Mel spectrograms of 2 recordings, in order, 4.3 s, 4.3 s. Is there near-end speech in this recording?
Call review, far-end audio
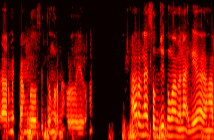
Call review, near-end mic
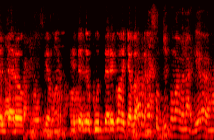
Yes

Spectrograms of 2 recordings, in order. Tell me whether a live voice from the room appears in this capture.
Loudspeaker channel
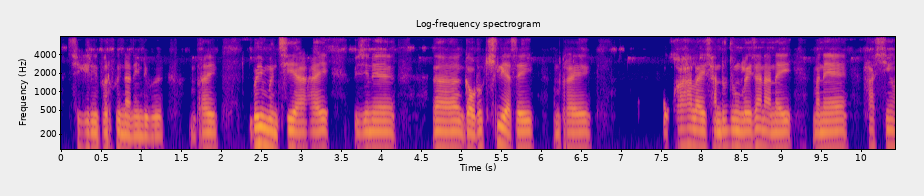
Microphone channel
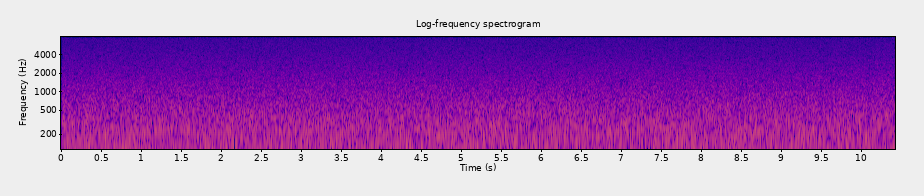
No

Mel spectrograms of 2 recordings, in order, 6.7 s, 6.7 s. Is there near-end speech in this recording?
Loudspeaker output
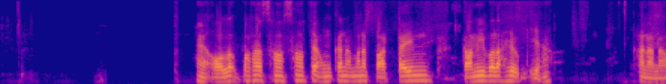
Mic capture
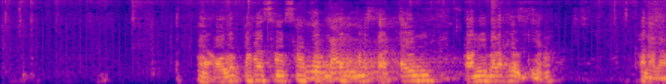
Yes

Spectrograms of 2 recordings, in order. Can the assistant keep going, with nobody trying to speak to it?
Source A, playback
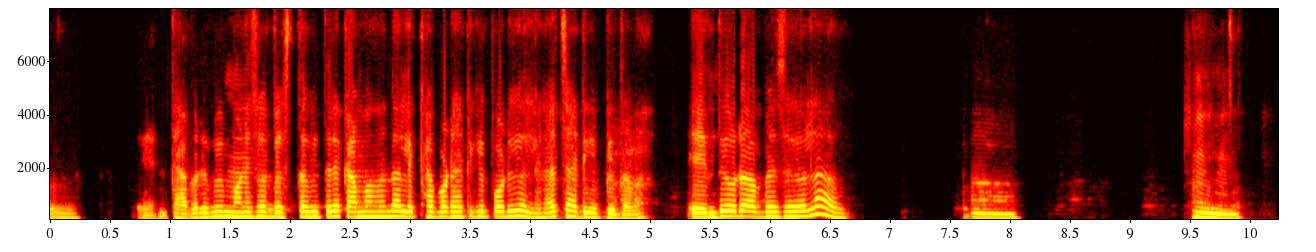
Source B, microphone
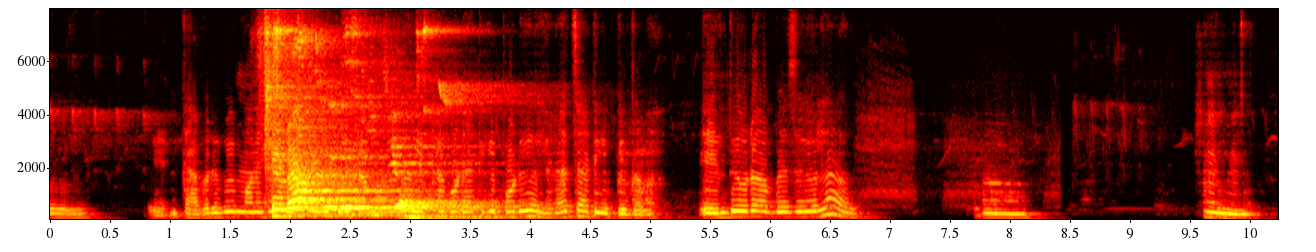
No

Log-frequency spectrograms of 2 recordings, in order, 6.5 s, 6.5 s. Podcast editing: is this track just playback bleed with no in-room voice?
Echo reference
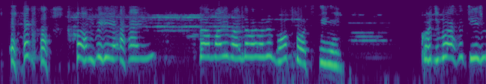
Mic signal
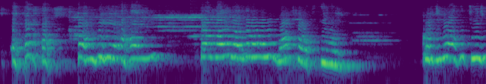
Yes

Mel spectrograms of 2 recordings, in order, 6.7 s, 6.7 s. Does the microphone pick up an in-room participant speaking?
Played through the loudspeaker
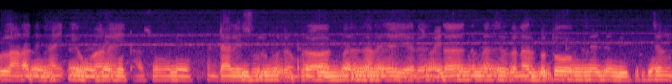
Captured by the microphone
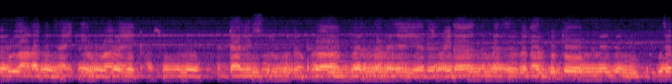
No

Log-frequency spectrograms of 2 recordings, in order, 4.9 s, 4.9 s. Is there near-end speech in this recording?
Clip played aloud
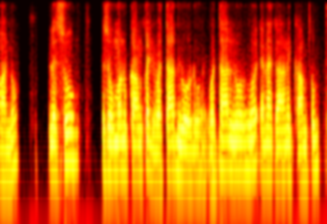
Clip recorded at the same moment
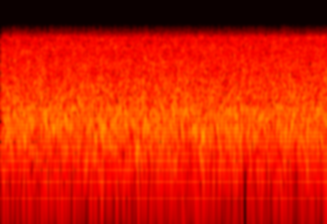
No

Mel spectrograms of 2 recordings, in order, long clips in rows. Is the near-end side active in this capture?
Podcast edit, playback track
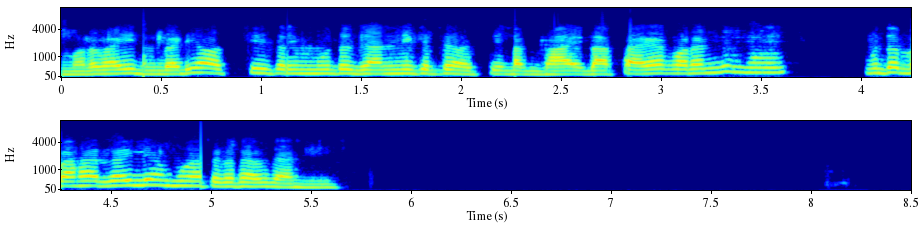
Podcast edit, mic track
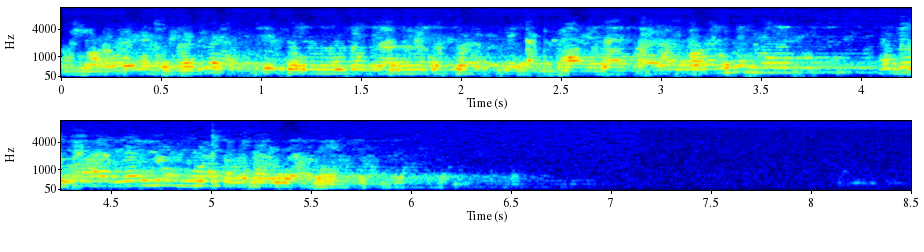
No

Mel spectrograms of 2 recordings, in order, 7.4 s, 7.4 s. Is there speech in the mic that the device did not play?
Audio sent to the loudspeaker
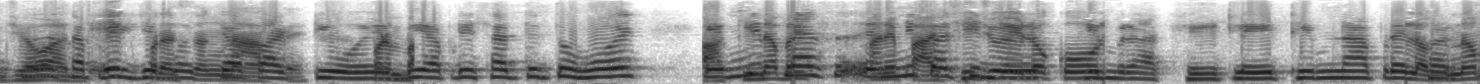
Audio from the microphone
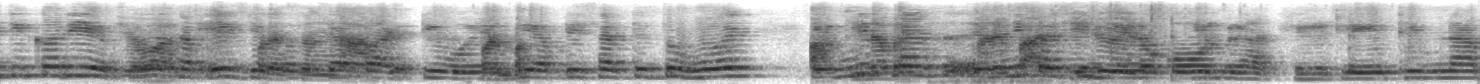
No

